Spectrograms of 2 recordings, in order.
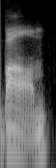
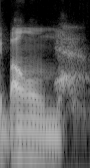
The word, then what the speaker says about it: Baum: alec baum's pronunciation because you keep calling him bomb and i always say boom boom yeah i i pronounced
